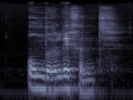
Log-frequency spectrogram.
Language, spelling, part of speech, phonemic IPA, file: Dutch, onderliggend, adjective / verb, /ˈɔndərˌlɪɣənt/, Nl-onderliggend.ogg
- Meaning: underlying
